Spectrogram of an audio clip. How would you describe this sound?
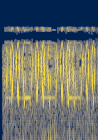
Flying Saucer
Alien, game, space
